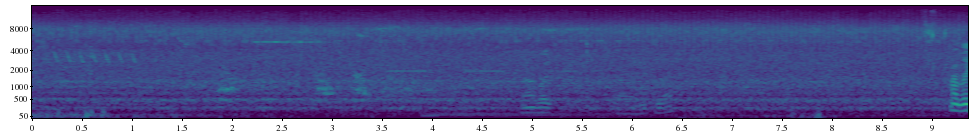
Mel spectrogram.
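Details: Honey bees kept at an apiary for queen raising, with cells at day 11: a low, layered buzzing drone with faint tonal overtones, and a sharp knock at the very end.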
